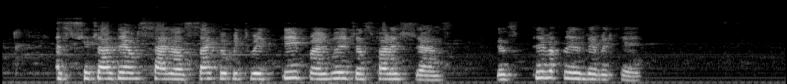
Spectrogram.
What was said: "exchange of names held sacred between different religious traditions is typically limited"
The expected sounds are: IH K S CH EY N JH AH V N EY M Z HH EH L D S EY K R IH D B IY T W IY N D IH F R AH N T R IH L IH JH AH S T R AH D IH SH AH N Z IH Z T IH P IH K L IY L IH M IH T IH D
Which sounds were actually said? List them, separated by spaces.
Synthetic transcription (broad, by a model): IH S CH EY JH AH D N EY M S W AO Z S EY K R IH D B IY T W IY N D IH F R AH N T R IH L IH JH AH S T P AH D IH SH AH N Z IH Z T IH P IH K L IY L IH M IH T IH D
